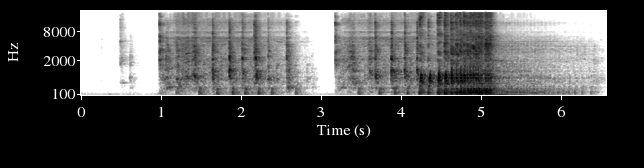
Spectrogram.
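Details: Restored Honda C102 50cc cub motorcycle, after setting valve clearance and cleaning ignition points: small single fires on the first try, dies, then catches again and putters evenly with a quick rev before settling; starts and runs fine.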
